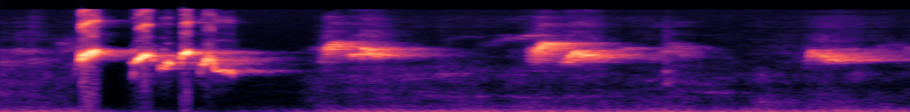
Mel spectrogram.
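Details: Red-whiskered bulbul in morning song practice meant to fire it up for singing contests: three sharp, loud, ringing notes in quick succession, then longer warbled whistled phrases spaced about a second apart, over a low steady rumble.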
